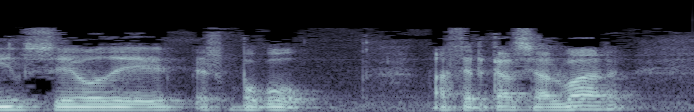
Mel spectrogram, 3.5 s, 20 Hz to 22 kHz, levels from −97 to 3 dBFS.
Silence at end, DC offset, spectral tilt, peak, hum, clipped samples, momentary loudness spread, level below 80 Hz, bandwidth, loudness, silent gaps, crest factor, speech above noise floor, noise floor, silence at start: 0 s; under 0.1%; -5.5 dB/octave; -4 dBFS; none; under 0.1%; 11 LU; -52 dBFS; 8.4 kHz; -19 LUFS; none; 16 dB; 22 dB; -41 dBFS; 0 s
